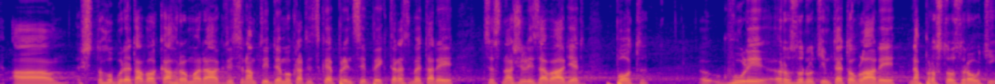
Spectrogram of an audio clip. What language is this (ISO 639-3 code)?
ces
